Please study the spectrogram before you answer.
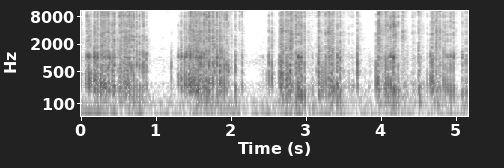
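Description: Fingertips sweep across the white-tipped bristles of a black plastic paddle hairbrush resting on a wooden floor. Dry, scratchy brushing bursts come in waves, separated by short quieter gaps with small ticking bristle flicks, and the sound is concentrated in the low-mid range with little high-end hiss.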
